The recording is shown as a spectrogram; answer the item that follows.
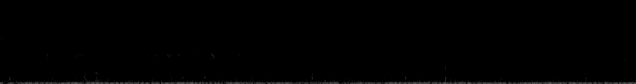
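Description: Felt-tip marker writing on a board: faint, short strokes coming in quick runs.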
